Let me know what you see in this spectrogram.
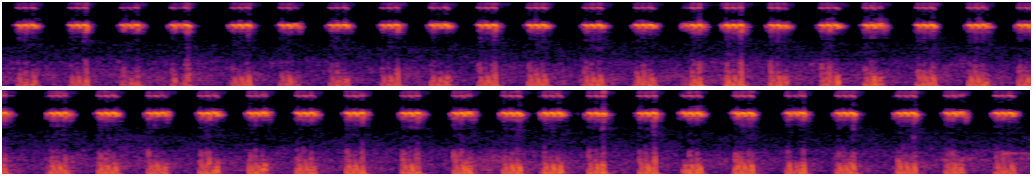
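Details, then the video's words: Cricket chirping, played to drive rats out of a house: a steady run of short, high, buzzy chirps repeated about four times a second, evenly paced throughout with no other sounds. "suara jangkrik masteran untuk ngusir tikus di rumah"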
